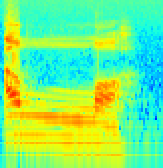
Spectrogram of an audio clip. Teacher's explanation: Bukan Allah tapi Allah. Suaranya menebal dengan cara menutupkan bagian lidah kita ke langit-langit. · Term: lafaz Allah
